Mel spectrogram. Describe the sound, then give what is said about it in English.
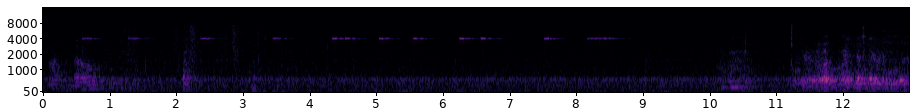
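An alarm beeps in high, thin electronic pulses, short bursts repeating in uneven clusters over a low background rumble, fairly faint, before a rougher rustling noise takes over near the end. “Somebody has set the alarm.”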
